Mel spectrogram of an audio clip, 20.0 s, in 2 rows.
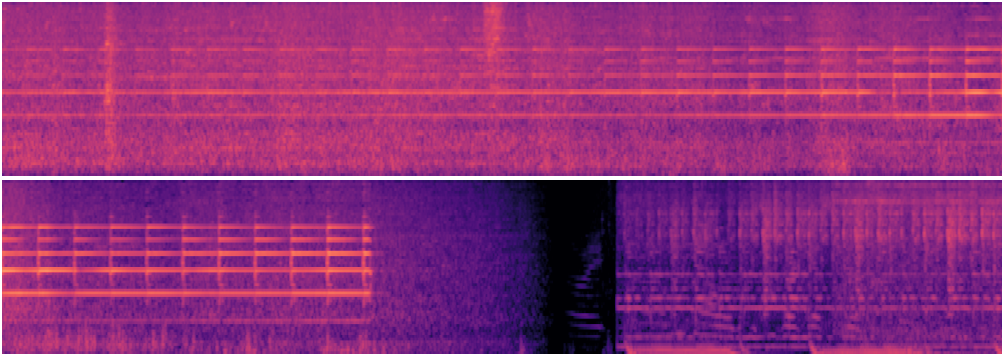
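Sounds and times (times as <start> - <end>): train wheels clacking on rails: 0.0 - 11.6
railroad crossing bell ringing: 0.0 - 13.8.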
